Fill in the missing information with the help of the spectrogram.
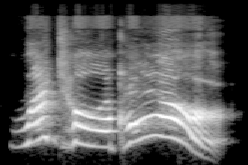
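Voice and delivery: high, loud, slow yelled retort; outraged shout. Real, not acted. Retorting to the mother keeping the car, shouting slowly. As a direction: shout it in disbelief.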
